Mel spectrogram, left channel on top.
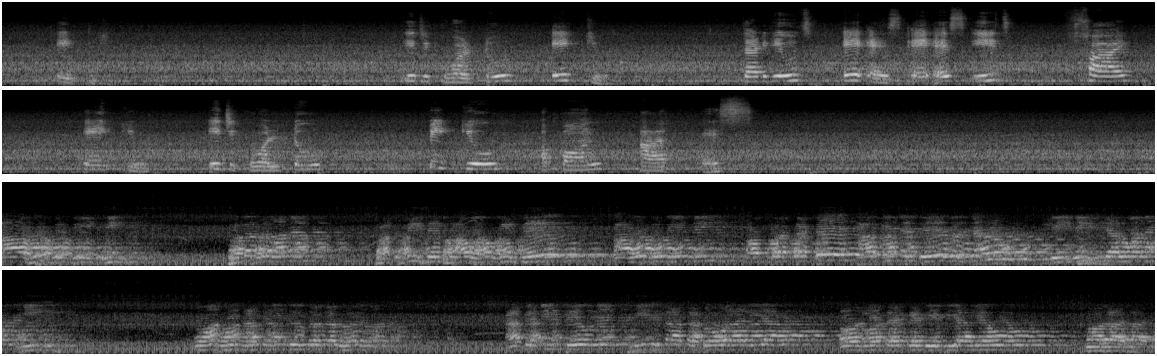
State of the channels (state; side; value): different; both; correlation 0.00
